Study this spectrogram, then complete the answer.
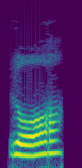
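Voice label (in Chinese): "罗", Mandarin; chinese flashcards; hsk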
